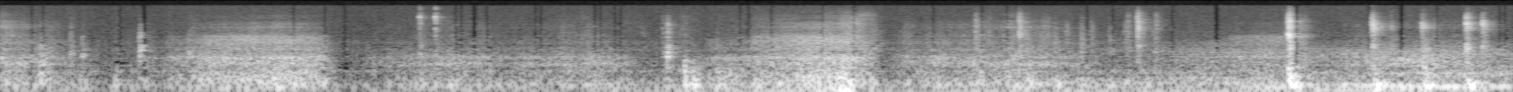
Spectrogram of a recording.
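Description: A plastic card case taps and clicks as a hand turns it.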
